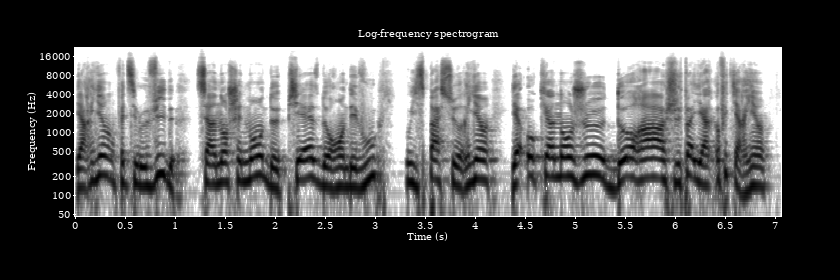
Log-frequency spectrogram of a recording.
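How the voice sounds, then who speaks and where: A man's voice: on the high side, quick pace. A young man giving a casual spoken film review, exasperated and ranting, repeating himself. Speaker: film critic.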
